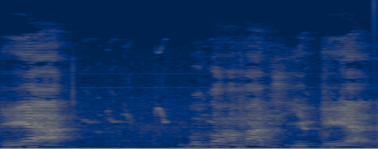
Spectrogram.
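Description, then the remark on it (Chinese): Chickens kept by a grandmother cluck in three short, busy bursts, moderately loud, with brief pauses between them and some voices faintly mixed in. “你 阿嬷饲的哦， 嘿， 哦阿嬷饲这么侪只鸡啊，”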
